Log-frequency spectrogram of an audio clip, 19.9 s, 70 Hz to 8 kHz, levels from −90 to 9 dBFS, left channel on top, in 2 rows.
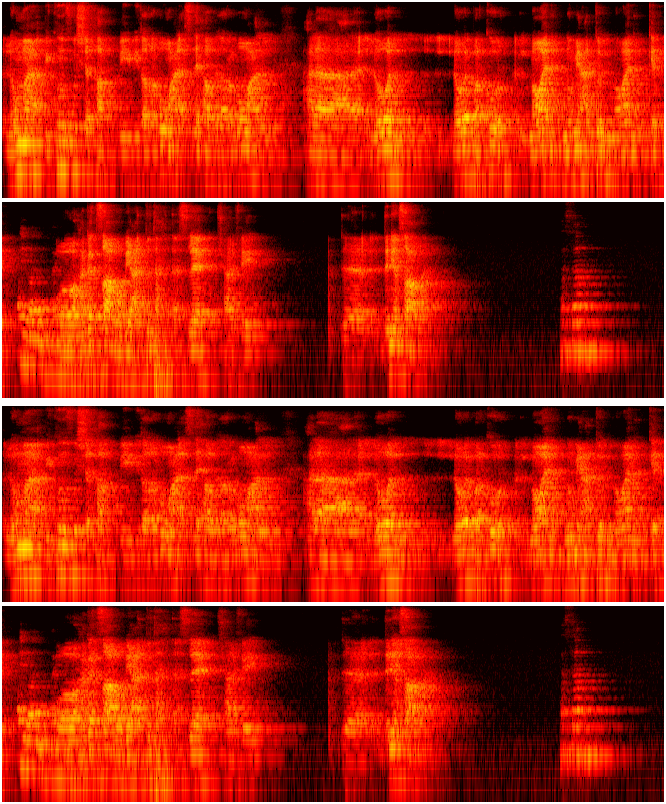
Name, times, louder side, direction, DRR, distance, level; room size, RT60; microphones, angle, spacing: voice 1, 0.0-9.9 10.7-13.7 15.0-16.3, left 2 dB, 90° left, -2 dB, 0.6 m, -31 dB
voice 2, 10.2-10.8 11.1-11.2 18.3-18.7, equal, 35° right, -7 dB, 0.9 m, -37 dB
2.6 x 2.3 x 2.2 m, 1.3 s
head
